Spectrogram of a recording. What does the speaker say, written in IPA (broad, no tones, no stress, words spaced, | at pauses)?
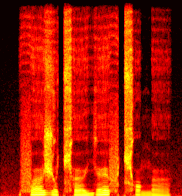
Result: fɐːʒɔt͡ɕʰɜː jɛːft͡ɕʰɔŋɐː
